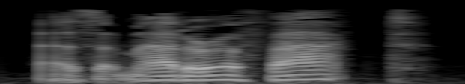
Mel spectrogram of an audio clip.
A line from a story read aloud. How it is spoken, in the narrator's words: Donald Pleasance agrees softly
